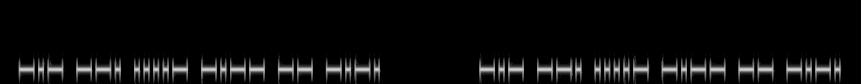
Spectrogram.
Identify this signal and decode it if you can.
Morse code, heard as a keyed tone, about 25 wpm, 700 Hz. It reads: KG4YMC KG4YMC
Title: USA Call Signs - 6 Characters - Repeated 2x - 25wpm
